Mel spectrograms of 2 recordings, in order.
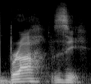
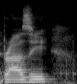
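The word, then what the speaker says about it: Bresee: gonna look up because i know his last name it doesn't look how it's pronounced i've been putting pronunciations for some of these names that are harder for me brazi so it's brah z so brian brazzy uh dude had a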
